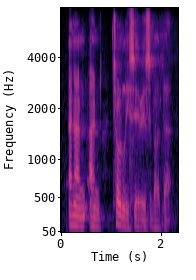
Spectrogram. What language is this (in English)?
English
